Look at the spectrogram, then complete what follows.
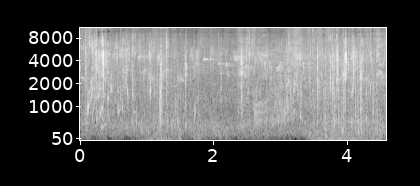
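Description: Hands splashing and swishing in shallow river water: a busy run of small splashes and drips.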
